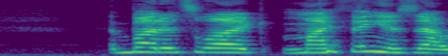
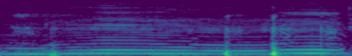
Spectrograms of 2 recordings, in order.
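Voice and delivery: squeegee noise; 3 semitones lower, 13 dB quieter than usual. Retold or imitated. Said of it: "you just go".

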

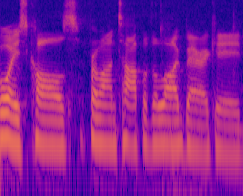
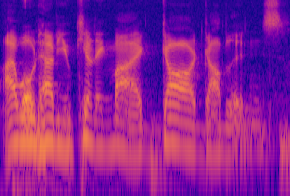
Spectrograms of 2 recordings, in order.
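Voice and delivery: goblin boss voice; 6 dB louder, slower than usual. Acted.

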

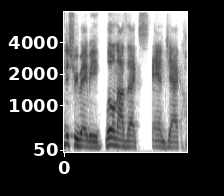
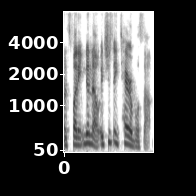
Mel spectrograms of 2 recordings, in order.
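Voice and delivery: usual speaking voice

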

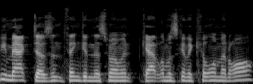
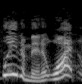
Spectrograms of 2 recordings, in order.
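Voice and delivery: confused; 10 semitones higher, 4 dB louder than usual. Retold or imitated. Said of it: "It's like".

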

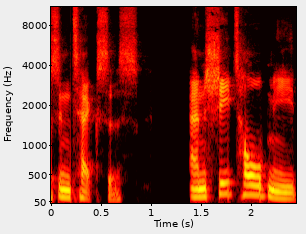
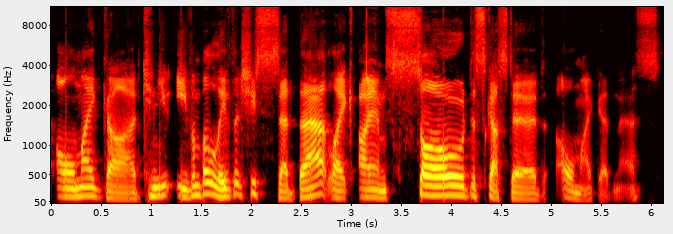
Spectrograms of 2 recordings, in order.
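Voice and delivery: put-on American Valley-girl disgust; Cali girl accent. Shown as a demonstration. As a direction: do a gushing Californian girl accent. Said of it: "like, Cali girl kind of, like, accent".

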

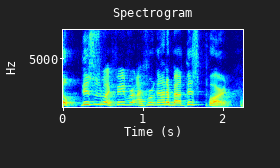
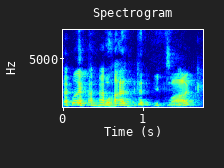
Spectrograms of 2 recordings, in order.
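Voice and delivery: ordinary delivery

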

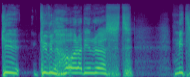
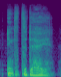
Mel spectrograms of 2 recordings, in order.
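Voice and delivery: enemy's whisper; 9 semitones lower, 4 dB quieter than usual. Acted. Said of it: "den där viskningen som inte är Gud".

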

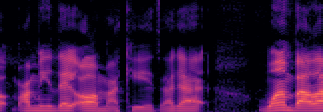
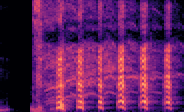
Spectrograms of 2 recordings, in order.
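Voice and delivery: high laugh; 11 dB louder than usual. Real, not acted. Laughs at apology.

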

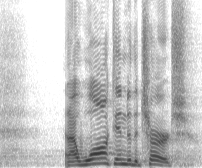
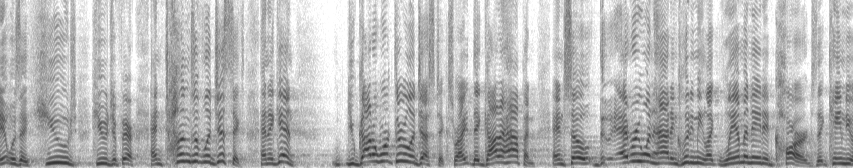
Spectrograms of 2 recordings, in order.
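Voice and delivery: excited build; 6 semitones higher than usual. Real, not acted. Building excitement about wedding logistics.

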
